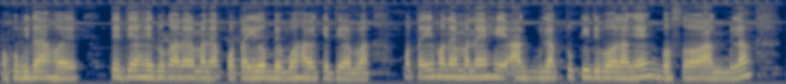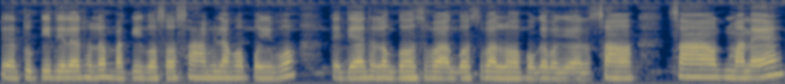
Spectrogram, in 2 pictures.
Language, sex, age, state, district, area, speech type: Assamese, female, 60+, Assam, Morigaon, rural, spontaneous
